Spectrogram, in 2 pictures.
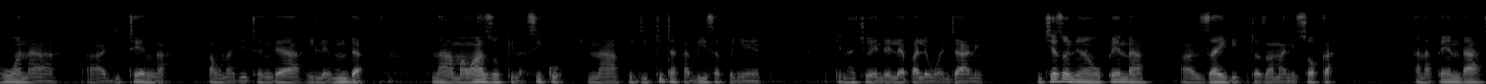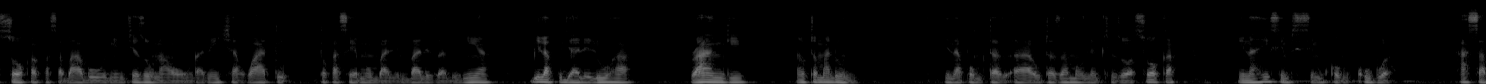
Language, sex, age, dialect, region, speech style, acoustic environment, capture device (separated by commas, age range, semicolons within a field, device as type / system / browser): Swahili, male, 18-24, Kenya - Mombasa, Kenya, nervous, nature, desktop / Windows / Chrome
